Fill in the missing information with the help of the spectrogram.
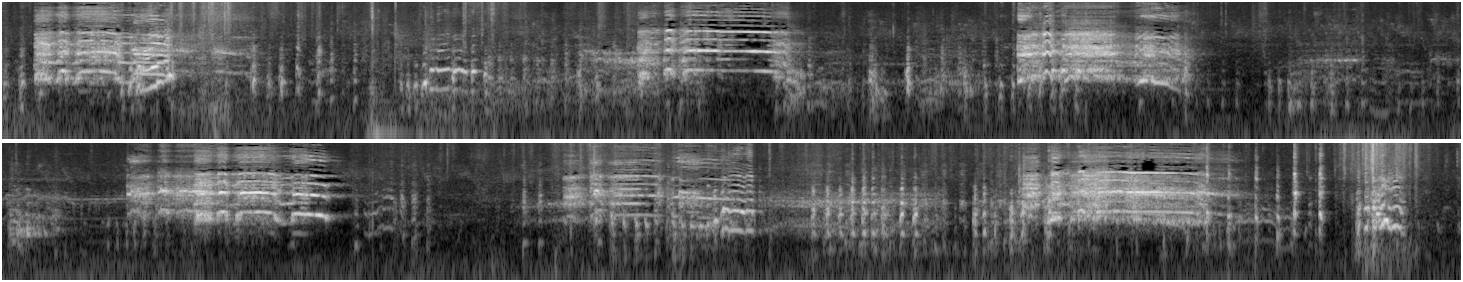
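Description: Claret gamecock (claret over blue face cross) crowing again and again, about seven crows, each one to two seconds long, with softer chicken calls in between and a short flurry near the end.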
